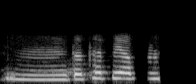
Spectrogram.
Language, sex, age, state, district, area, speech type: Odia, female, 18-30, Odisha, Sundergarh, urban, conversation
